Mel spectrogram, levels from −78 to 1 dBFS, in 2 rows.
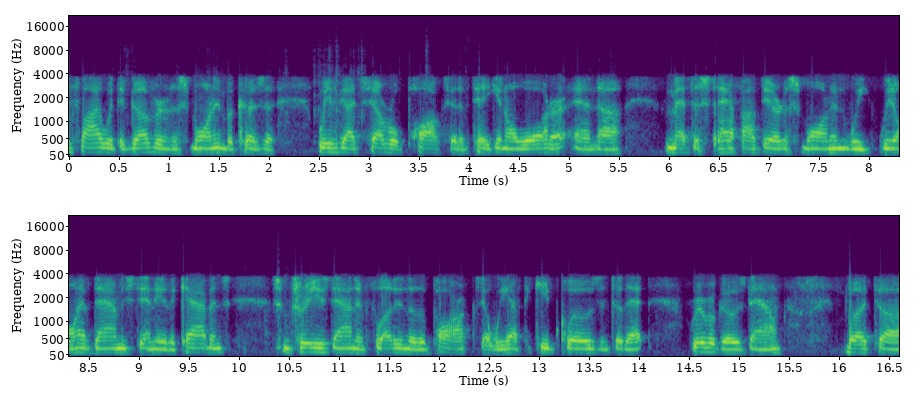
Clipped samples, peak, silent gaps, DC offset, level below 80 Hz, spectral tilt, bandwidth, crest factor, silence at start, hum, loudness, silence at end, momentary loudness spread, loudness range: under 0.1%; -4 dBFS; none; under 0.1%; -52 dBFS; -7.5 dB/octave; 5.2 kHz; 12 dB; 0 s; none; -17 LUFS; 0 s; 6 LU; 1 LU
